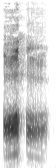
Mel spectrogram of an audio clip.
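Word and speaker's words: Aja: on Russell's podcast uh such as David Aha, which I once said as a joke and apparently is the actual way that you pronounce that guy's name.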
